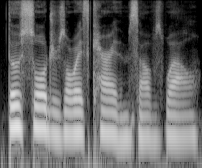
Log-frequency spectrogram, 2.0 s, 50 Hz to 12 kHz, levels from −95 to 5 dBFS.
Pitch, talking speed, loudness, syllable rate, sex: 150 Hz, 175 wpm, -18 LUFS, 6.6 syllables/s, female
